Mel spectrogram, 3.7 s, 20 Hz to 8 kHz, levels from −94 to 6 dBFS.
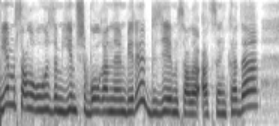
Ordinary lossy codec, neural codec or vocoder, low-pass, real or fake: none; none; none; real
